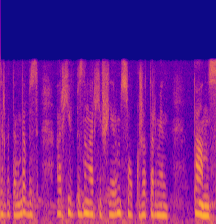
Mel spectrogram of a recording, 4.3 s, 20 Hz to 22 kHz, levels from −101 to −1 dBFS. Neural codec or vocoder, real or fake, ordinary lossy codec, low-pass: none; real; none; 7.2 kHz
